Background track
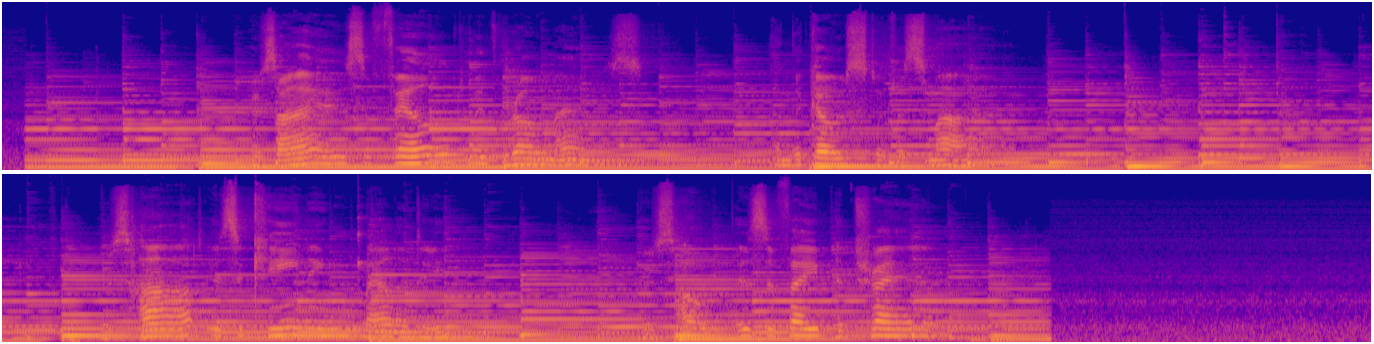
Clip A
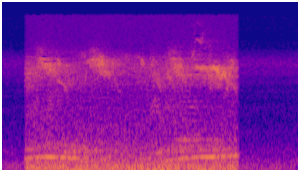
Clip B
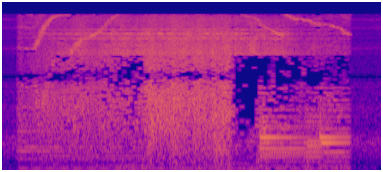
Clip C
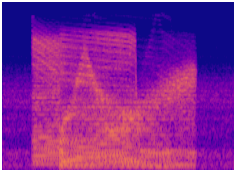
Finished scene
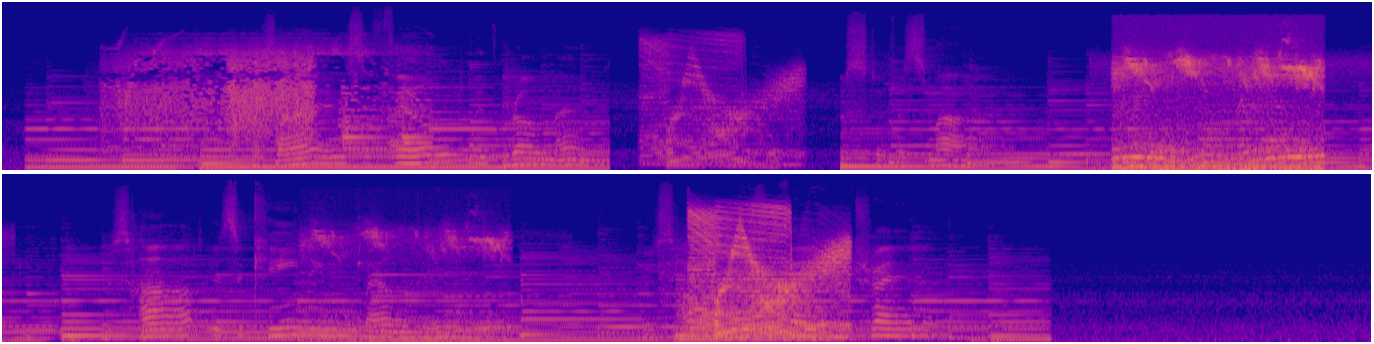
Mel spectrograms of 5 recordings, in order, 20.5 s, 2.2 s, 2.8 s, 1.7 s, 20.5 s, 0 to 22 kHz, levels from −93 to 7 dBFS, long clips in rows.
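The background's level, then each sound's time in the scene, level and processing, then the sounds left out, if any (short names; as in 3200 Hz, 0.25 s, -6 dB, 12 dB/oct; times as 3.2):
background track -17.5 dB
0.62 add B -9.5 dB + LPF 4700 Hz 24 dB/oct
4.55 replace with C -14.5 dB + chorus 1.8 Hz
8.15 add A -3 dB
12.33 add A -16.5 dB
15.19 add C -3 dB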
